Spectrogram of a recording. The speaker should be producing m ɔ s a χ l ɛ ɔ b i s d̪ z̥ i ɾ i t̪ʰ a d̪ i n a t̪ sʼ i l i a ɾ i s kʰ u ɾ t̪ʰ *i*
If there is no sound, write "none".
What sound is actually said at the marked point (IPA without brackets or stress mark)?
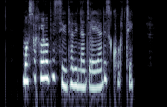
i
